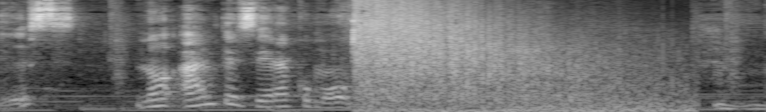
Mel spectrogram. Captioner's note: explosion sound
